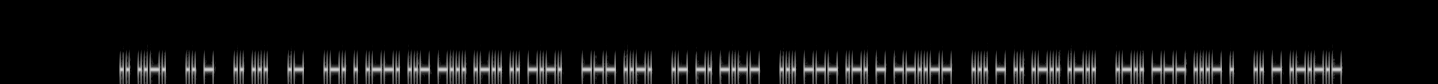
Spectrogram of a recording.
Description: Morse code, heard as a keyed tone, about 40 wpm, 700 Hz. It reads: IF IT IS A REPUBLIC OF ANY SORT, STILL LOVE IT.
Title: Sentences from Top 1500 Words 40wpm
